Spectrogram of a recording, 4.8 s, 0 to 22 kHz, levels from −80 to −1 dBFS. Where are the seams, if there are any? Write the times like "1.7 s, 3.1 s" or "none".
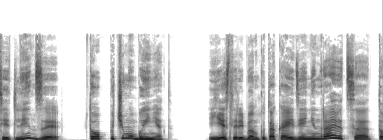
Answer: none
